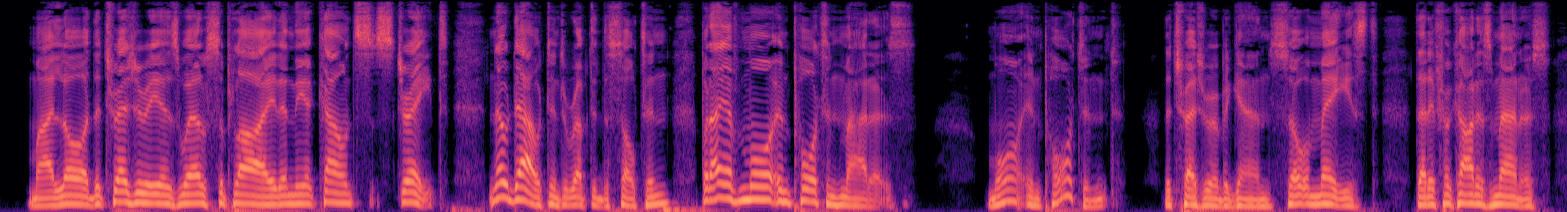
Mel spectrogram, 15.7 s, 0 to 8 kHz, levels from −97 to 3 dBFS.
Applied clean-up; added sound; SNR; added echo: none; none; none; none.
